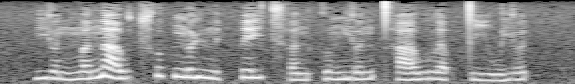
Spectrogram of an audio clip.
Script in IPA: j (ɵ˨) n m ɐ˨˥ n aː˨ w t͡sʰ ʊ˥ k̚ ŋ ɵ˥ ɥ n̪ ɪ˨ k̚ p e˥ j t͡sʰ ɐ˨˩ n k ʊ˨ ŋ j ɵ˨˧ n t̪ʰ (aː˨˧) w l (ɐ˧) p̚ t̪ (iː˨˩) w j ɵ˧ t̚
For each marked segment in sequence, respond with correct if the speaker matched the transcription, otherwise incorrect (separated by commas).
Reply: incorrect, correct, correct, correct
